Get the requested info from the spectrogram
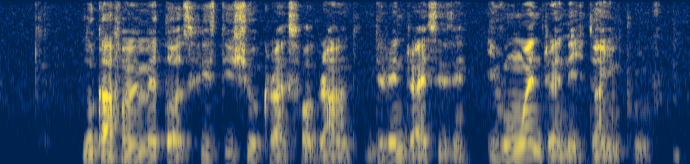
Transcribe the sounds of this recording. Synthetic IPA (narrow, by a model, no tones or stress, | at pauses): lokalfamĩmɛtɔdsfistiʃokɹaksfɔɡɹãʊ̃nddjuɹĩŋdɹaɪsizɔ̃nivũnwɛ̃ndɹɛned͡ʒdɔ̃nĩmpɹuv̥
